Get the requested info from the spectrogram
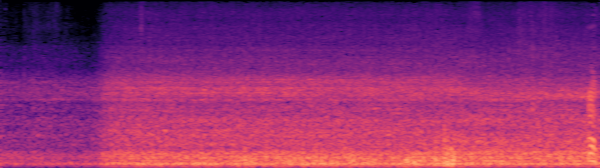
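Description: A road vehicle moving off about a second in, then running steadily, its engine hum and tyre noise on the sandy dirt road carrying on to the end.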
